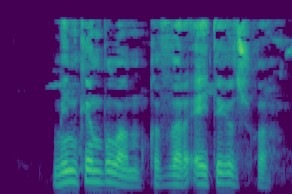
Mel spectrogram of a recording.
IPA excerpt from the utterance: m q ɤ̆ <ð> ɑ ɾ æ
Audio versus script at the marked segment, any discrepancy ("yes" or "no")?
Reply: yes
